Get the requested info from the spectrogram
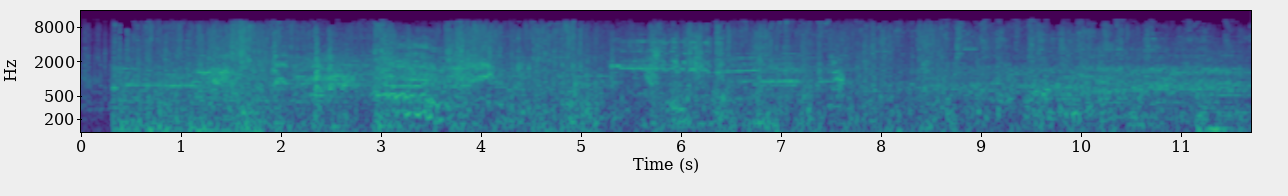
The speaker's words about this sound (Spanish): Los cascos de los caballos se oían con más fuerza. el trote, nuestro enemigo, dio con nosotros en carga a galope tendido hasta que sus caballos se estrellaron contra el muro de picas.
